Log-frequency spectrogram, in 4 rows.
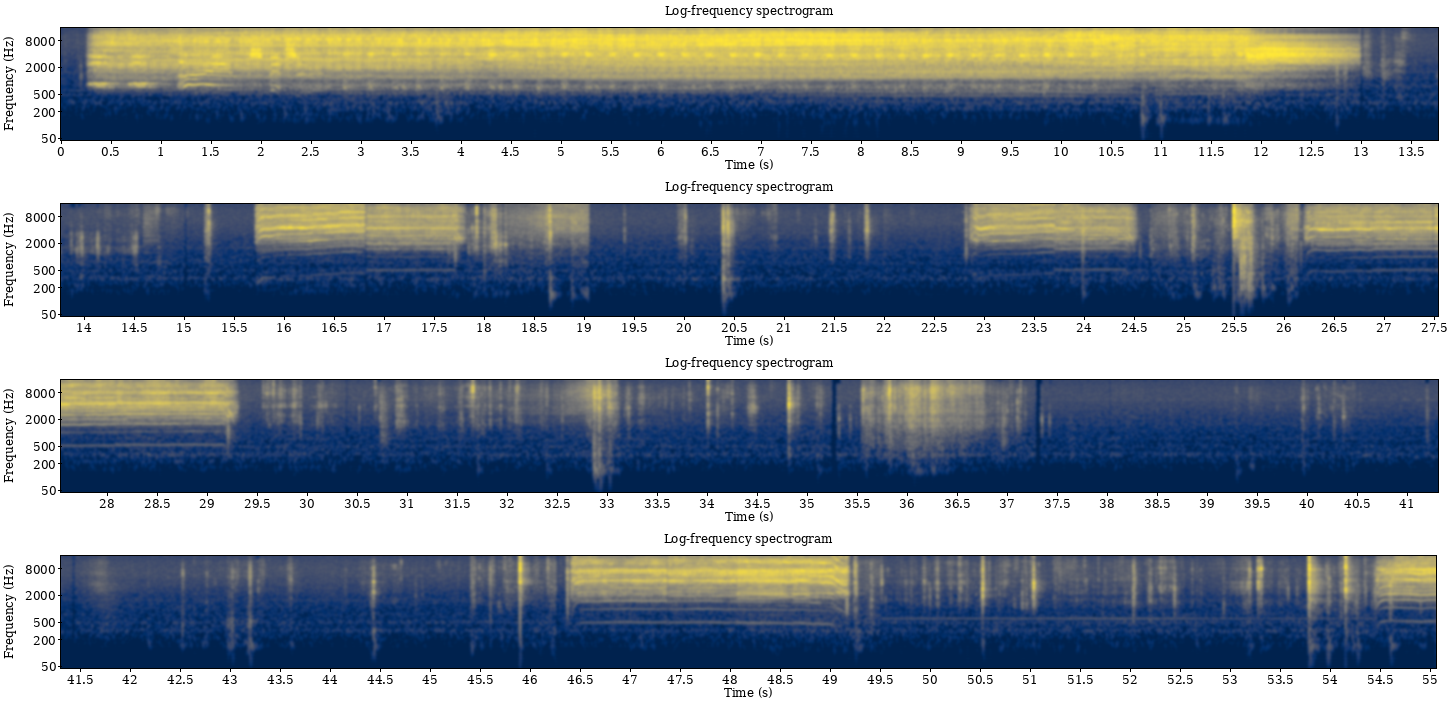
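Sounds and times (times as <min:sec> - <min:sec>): toy motor grinding whirr: 0:00.3 - 0:13.0, 0:15.7 - 0:19.1, 0:22.8 - 0:24.6, 0:26.1 - 0:29.3, 0:46.4 - 0:49.3, 0:54.4 - 0:55.0.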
